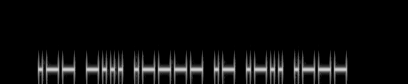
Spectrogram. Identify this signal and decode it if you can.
Morse code, heard as a keyed tone, about 30 wpm, 700 Hz. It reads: WB1ALJ
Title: USA Call Signs Repeated 2x 30wpm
